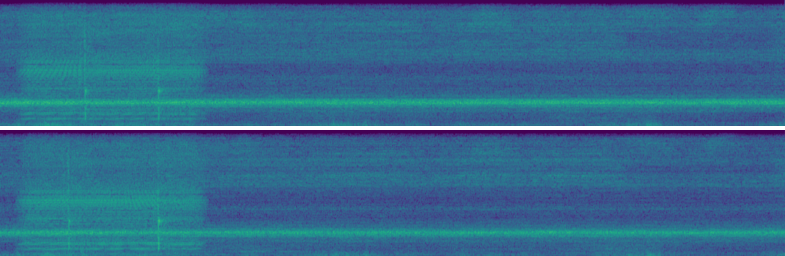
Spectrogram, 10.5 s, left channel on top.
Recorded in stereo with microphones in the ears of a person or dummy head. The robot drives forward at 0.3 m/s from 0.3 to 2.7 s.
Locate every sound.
0.0 s an insect: 65° left (ahead or behind), 4 m; by 10.5 s 55° left (ahead or behind), 4 m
